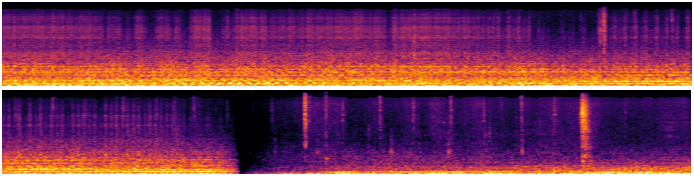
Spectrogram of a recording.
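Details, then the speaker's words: Car driving at road speed: deep steady growl under road noise that tracks road speed; bad wheel bearing located to the rear on test drive, side undetermined. "a wheel bearings typically sound grindy growly when a bearing starts to go bad it makes noise and typically that noise is described as grinding growling whining"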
